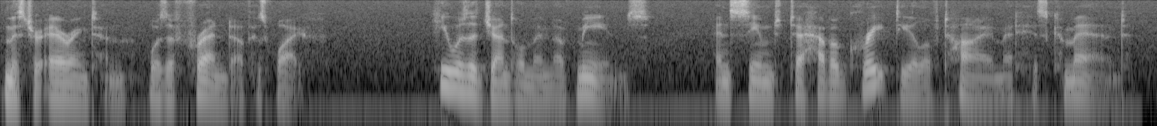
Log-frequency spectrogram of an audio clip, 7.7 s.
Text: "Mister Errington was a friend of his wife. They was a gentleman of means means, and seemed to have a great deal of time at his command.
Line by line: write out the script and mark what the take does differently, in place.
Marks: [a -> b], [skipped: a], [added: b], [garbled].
"Mister Errington was a friend of his wife. [They -> He] was a gentleman of means [skipped: means,] and seemed to have a great deal of time at his command.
